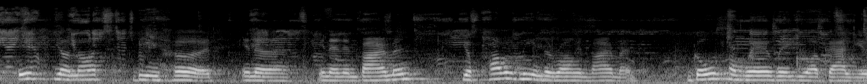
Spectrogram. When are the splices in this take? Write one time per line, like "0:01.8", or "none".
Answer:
none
